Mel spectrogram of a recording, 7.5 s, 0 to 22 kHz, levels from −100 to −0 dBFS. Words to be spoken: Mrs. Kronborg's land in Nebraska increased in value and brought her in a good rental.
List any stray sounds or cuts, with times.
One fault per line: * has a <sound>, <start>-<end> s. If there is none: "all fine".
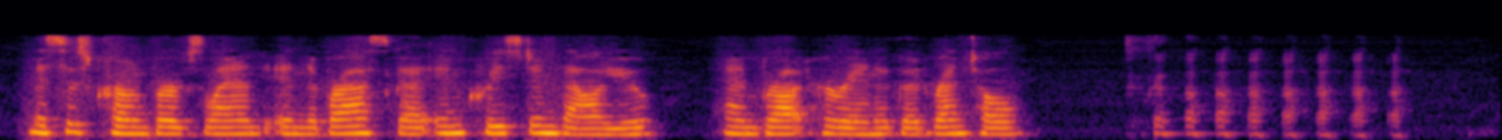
* has a laugh, 5.6-7.2 s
